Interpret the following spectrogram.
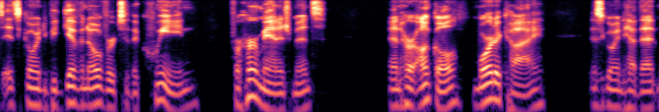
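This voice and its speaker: A man, a pastor leading a Bible class, retelling a story conversationally, asking the class rhetorical questions and acting out quoted lines. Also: no echo. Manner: conversational and animated, acts out quoted lines with jumps in pitch.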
